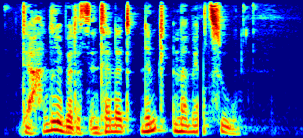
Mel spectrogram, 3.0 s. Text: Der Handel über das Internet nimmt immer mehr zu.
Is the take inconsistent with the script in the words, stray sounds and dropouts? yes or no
yes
